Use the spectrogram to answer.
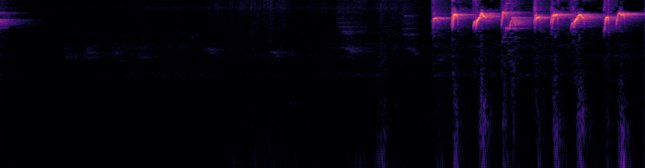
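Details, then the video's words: Gacor crimson sunbird for luring others into song: after a long quiet gap, a rapid, insistent series of shrill, very high, metallic chips bursts out and continues steadily to the end. "Burung kolibri sepah raja gacor - pancingan sepah raja agar bunyi"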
